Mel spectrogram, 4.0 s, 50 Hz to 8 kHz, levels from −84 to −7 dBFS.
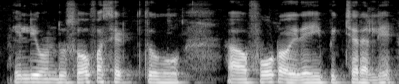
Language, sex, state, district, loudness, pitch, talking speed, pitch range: Kannada, male, Karnataka, Bangalore, -17 LUFS, 115 Hz, 165 wpm, 110-125 Hz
